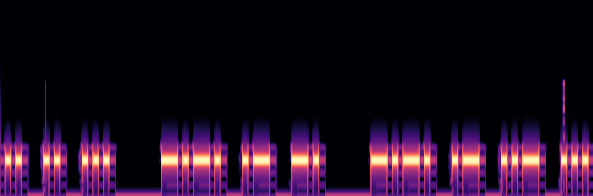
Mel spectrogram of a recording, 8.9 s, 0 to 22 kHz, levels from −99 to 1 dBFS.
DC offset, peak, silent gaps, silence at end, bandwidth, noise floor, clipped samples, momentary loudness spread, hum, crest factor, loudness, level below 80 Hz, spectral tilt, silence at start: under 0.1%; 0 dBFS; none; 0.1 s; 2.4 kHz; under -90 dBFS; under 0.1%; 6 LU; none; 8 dB; -8 LUFS; -68 dBFS; -6 dB/octave; 0.05 s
